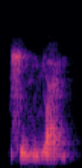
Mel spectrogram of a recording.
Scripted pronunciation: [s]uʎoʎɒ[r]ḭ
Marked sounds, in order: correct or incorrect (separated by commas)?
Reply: correct, incorrect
